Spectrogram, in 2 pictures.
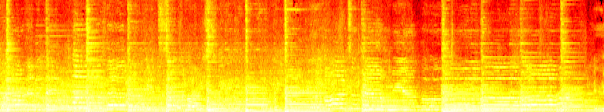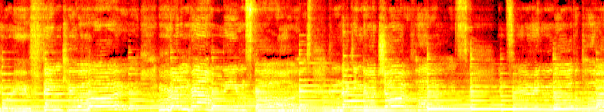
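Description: A girl singing live to her own strummed acoustic-electric guitar. About halfway through it changes to another girl singing over a Yamaha digital piano.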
